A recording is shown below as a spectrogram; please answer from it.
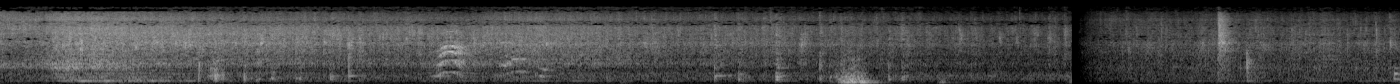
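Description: Marinated mutton brain pieces sizzling in hot oil in an aluminium kadai: a loud sizzle that starts suddenly as they go into the oil, then slowly dies down as they fry.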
